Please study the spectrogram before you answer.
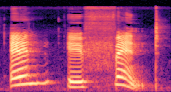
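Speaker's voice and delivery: Elephant in three separate beats; el-e-phant, a small gap between beats of Elephant; split into syllables. Shown as a demonstration. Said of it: "That means there are three beats".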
